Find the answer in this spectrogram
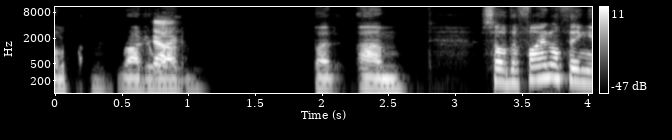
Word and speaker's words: Roger Wagner: And of course, he preferred his name pronounced Roger Wagner because he was his dad was French, and he actually fought, I think, in the French army during one of the world wars.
